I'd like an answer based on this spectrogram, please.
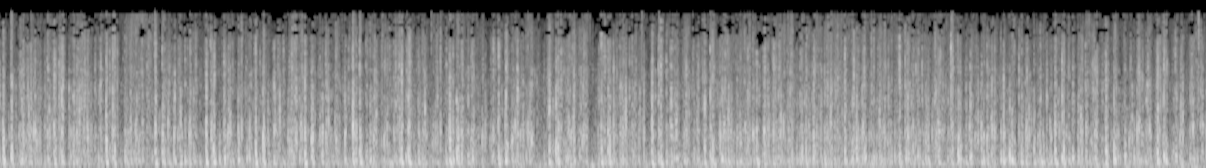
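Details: A running horse: a dense, fast patter of hoofbeats, hard thudding strikes overlapping one another with no pauses across the whole stretch.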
